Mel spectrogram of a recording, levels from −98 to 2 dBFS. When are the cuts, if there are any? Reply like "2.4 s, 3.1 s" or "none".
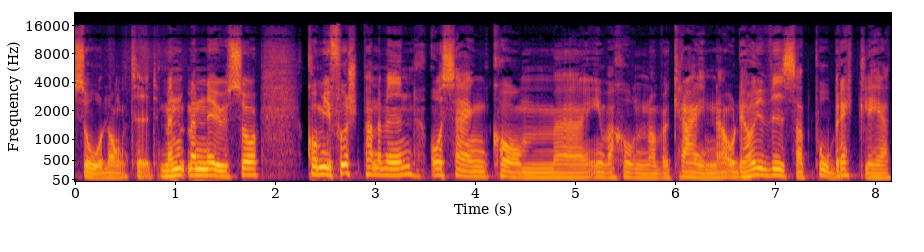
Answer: none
